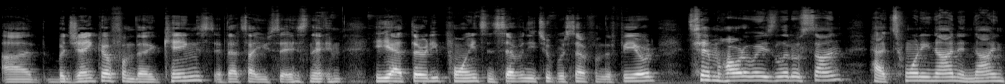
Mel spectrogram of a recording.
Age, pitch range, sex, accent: 30-49, 125-160 Hz, male, American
